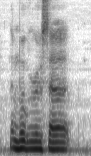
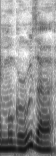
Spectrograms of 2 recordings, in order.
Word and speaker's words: Muguruza: French Open champion Muguruza traveled to Mallorca to play the first year of this grass tournament.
